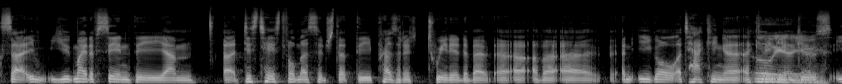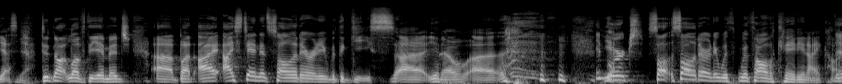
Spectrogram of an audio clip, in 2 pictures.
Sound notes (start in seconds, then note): 12.7 laughing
